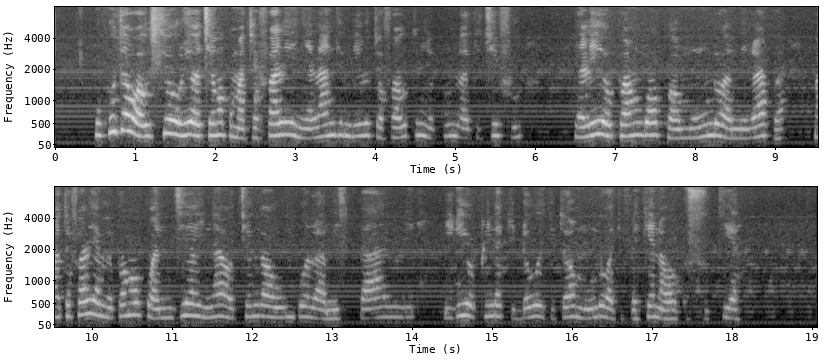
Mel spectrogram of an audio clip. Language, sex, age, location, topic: Swahili, male, 25-35, Nairobi, finance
